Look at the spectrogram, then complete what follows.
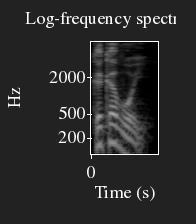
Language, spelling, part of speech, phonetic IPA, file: Russian, каковой, determiner, [kəkɐˈvoj], Ru-каковой.ogg
- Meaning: 1. synonym of како́й (kakój) in the main determiner and pronoun senses 2. synonym of кото́рый (kotóryj) in the interrogative and relative pronoun senses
